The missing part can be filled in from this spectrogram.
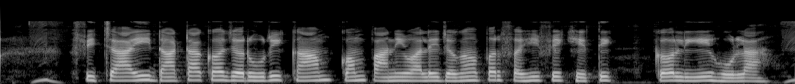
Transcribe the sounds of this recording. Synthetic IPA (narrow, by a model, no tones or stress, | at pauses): fɪt͡ʃaːiɖaːʈakad͡ʒɐɾuːɾikaːmkɐmpaːniʋaːled͡ʒɐɡəɦpɐɾsəɦifekʰeːt̪i | kalieɦoːlaː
